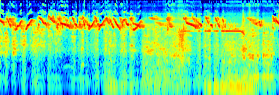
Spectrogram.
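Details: Energetic Oriental white-eye song used to draw out singing in other white-eyes: rapid high twittering at first, then a steady thin whistle and scattered chirps over a low background hum.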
